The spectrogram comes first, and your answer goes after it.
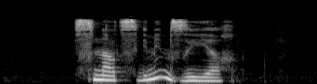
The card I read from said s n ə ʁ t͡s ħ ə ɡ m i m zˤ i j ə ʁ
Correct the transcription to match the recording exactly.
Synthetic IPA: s n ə ʁ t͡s s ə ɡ m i m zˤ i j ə ʁ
